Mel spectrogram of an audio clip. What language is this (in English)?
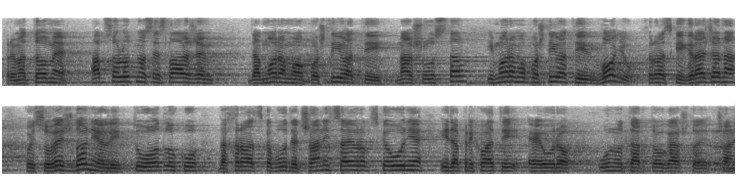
Croatian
